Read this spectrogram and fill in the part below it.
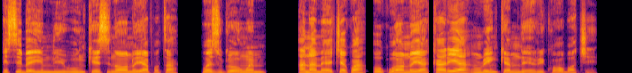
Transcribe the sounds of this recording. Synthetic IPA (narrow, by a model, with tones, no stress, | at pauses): e˨si˦be˨ɣi˨m̩˦ni˨wu˦ŋ̩˨ke˦e˦si˦nɔ˦nʊ˦ja˦pʊ˨ta˦ | we˦zu˨ɡo˦ŋʷe˦m̩˦ | a˦na˨m̩˨e˨t͡ʃe˦kʷa˦o˦kʷu˦ɔ˦nʊ˦ja˦ka˦ɾɪ˦ja˦n̩˦ɾi˦ŋ̩˨ke˨m̩˦ne˨e˨ɾi˦kʷɔ˨ʊ˦bɔ˨t͡ʃɪ̰˨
